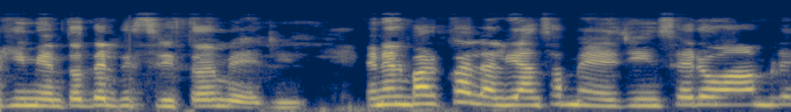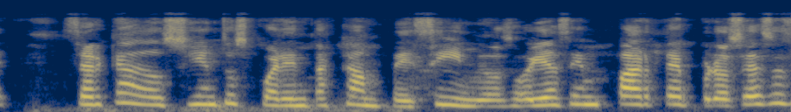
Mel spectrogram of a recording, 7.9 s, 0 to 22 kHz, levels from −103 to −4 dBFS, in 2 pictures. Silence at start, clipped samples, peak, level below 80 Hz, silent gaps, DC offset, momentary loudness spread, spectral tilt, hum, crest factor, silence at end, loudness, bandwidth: 0 s; under 0.1%; -8 dBFS; -60 dBFS; none; under 0.1%; 9 LU; -2.5 dB/octave; none; 18 dB; 0 s; -26 LUFS; 12 kHz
